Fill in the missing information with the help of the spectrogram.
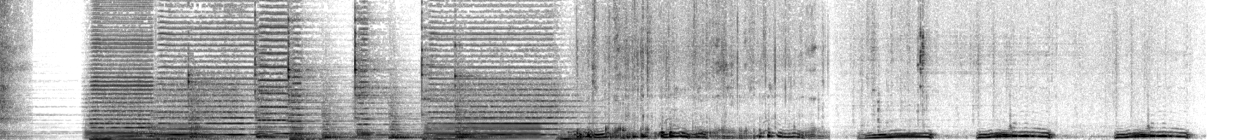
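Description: City pigeons coo in low, throaty rolling calls, ending in three evenly spaced coos, after a brief stretch of sustained, steady tonal sound.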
